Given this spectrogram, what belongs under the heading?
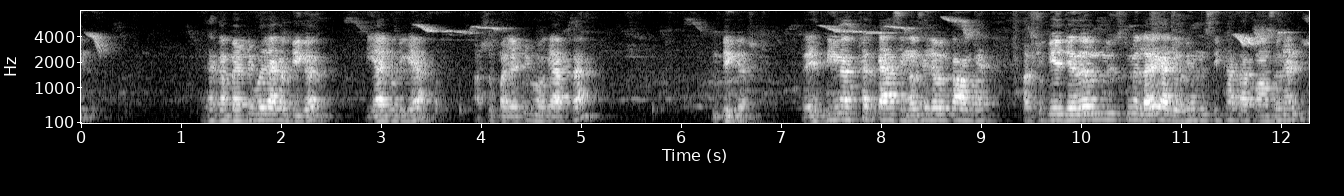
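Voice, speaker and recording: A man's voice: on the high side, steady tone, moderate pace, slight background noise. A man teacher explaining a grammar lesson step by step, repeating his key terms. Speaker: English teacher. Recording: very echoey room, mic far off.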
